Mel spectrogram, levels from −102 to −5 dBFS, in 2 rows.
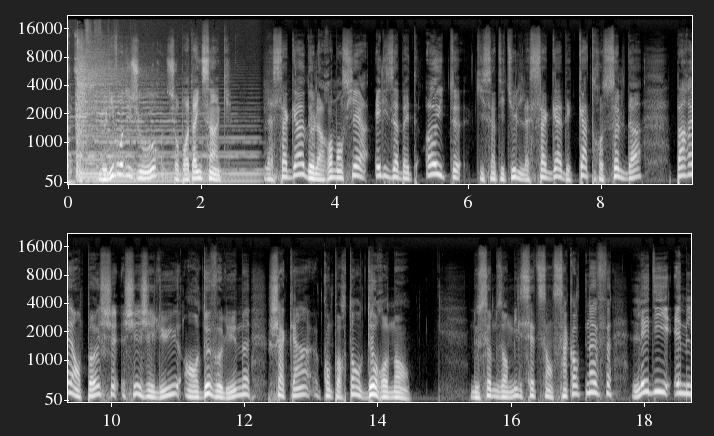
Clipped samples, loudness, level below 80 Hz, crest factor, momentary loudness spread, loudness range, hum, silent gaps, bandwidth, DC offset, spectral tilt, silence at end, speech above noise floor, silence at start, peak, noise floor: under 0.1%; -17 LUFS; -40 dBFS; 16 dB; 12 LU; 6 LU; none; none; 17.5 kHz; under 0.1%; -6.5 dB/octave; 0 s; 41 dB; 0 s; 0 dBFS; -57 dBFS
